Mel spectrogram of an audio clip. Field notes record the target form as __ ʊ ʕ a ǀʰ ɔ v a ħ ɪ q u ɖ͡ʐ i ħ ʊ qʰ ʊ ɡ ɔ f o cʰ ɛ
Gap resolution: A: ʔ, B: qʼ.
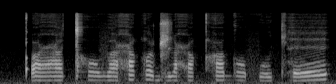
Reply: B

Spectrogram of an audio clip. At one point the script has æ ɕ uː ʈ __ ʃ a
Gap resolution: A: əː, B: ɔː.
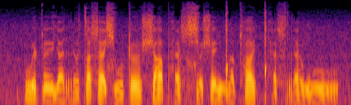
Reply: A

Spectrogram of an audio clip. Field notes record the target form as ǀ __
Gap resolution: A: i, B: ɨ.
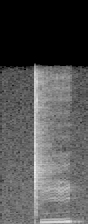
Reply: A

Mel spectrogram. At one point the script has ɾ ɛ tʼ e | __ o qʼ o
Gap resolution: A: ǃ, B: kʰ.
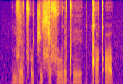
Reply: A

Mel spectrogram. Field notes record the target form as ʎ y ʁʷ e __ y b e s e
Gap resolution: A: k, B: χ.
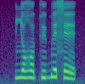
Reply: A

